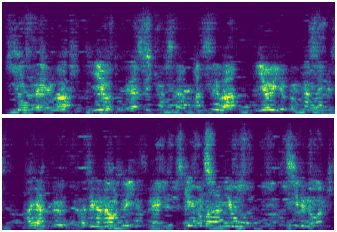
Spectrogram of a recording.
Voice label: male synth conv 250 ms 5 cm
